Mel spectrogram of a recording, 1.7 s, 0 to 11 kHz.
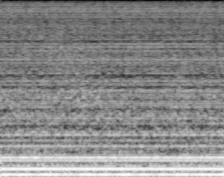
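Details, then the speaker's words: New BLACK+DECKER 8-slice extra-wide convection toaster oven set to 450: steady, loud low buzz with a hard vibrating hum; the oven buzzes and shakes from switch-on and doesn't quiet once at temperature, cause unknown. "It's extremely loud, buzzes and shakes as you turn the oven on. I thought this noise would go away when it reached its optimal temperature, but as you can hear, for most homes, it's probably too loud to operate."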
